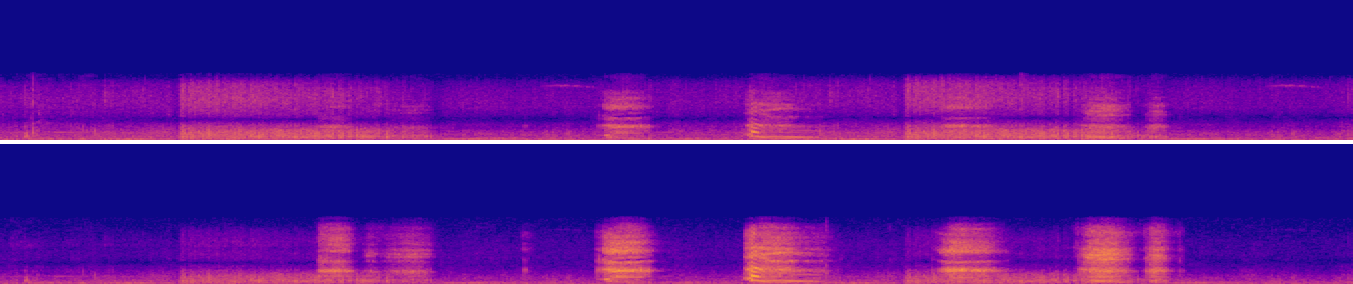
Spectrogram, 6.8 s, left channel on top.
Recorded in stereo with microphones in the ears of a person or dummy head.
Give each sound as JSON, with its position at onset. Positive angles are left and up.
{"t": 0.0, "sound": "a vehicle", "side_deg": 70}
{"t": 1.6, "sound": "crying", "side_deg": -35}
